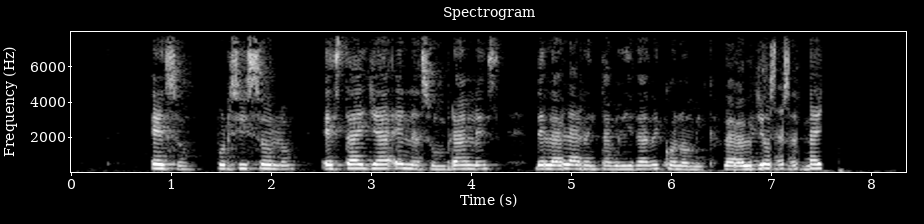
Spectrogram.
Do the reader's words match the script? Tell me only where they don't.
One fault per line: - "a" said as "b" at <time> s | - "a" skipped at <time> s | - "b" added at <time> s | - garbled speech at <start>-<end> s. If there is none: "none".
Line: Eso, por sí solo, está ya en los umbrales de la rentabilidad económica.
- "la" added at 4.9 s
- garbled speech at 6.5-7.5 s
